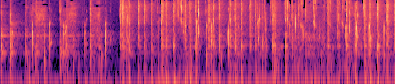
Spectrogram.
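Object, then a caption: Paper cup. Long nails rapidly tap and scratch the printed side of a hollow white Chipotle paper cup held close to the microphone. The result is a dense run of dry, crisp clicks with papery scraping between them, bright and with almost no ring after each tap.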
